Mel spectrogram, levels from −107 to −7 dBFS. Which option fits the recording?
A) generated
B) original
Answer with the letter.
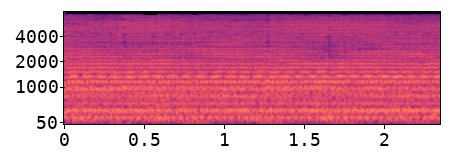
A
